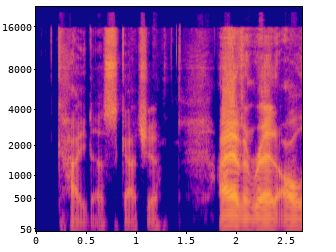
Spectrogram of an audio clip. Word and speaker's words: Caedus: It's pronounced Kaidas. Kaidas, gotcha.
